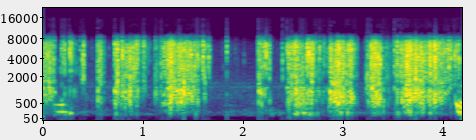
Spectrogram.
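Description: Clear plastic packaging crinkling in short, irregular bouts as it is handled and pulled at.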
